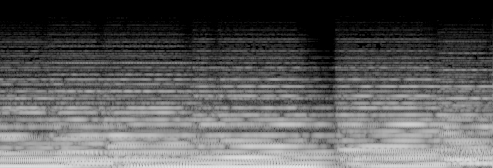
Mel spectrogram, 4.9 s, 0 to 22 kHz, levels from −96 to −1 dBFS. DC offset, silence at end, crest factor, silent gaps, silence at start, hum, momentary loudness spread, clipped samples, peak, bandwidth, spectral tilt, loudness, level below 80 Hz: under 0.1%; 0 s; 12 dB; none; 0 s; none; 4 LU; under 0.1%; -4 dBFS; 6.6 kHz; -8.5 dB/octave; -19 LUFS; -20 dBFS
